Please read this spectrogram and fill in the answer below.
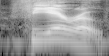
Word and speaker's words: Fiero: not Ferrari the other one the little one Fiero that's it that's a fun car A friend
